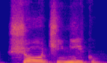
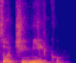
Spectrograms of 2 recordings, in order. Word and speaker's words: Xochimilco: nos hubiéramos callado bien este sonido es el que representa la letra x y por lo tanto tenemos para ver como méjico bien xochimilco no es xochimilco se dan cuenta el cambio de una s con una equis xochimilco es lo que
